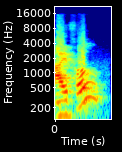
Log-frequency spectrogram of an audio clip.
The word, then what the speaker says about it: Eiffel: neither in either and also in the word Eiffel EI is pronounced I and the fourth sound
